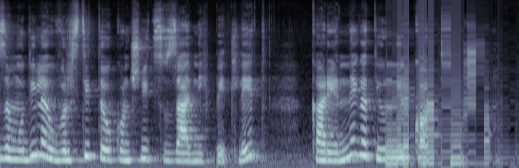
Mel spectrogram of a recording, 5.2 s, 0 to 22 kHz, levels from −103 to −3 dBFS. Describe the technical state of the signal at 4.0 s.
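At 4.0 s the speech is in robotic sound from repeated short buffers, lasting from 3.86 s to the end. A rigid 134 Hz metallic buzz is present, likely from looping chunks of about 7.5 ms for most of that span. Unlike dropouts, it leaves no silent gaps.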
